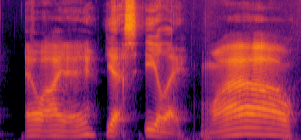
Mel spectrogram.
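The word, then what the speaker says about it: Ialai: Again, because it's so difficult to pronounce. Ialia. Ialia.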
